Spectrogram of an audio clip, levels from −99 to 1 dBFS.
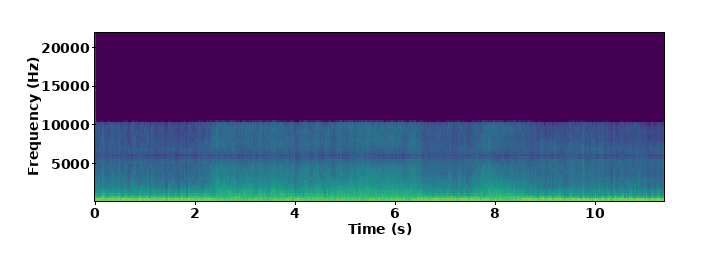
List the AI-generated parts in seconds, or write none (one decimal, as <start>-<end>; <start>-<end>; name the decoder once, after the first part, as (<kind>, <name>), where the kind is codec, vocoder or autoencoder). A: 2.0-3.4 (autoencoder, DAC-VAE); 7.1-8.9; 9.3-10.2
